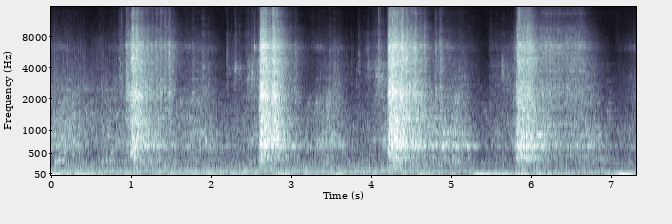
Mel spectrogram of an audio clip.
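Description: Cable pulley machine's cables running through the pulleys, a sharp swoosh each time both handles are yanked down and back in a cross-country-ski poling pull: four pulls, about one every second and a half.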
